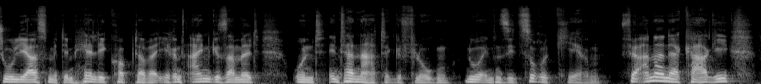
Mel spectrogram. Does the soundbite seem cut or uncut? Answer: cut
